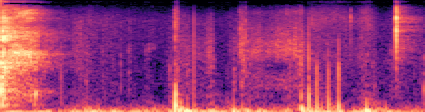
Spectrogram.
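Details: Cough during a Minecraft gameplay recording: several short, abrupt cough bursts in quick succession over steady room noise; a plain cough.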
